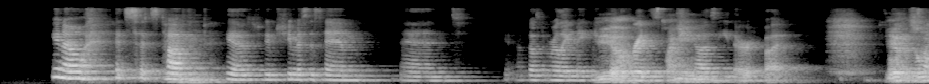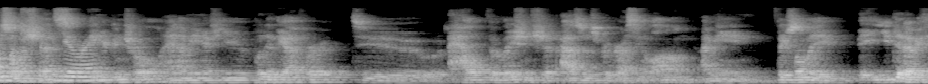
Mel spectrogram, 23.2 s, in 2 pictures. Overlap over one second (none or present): present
